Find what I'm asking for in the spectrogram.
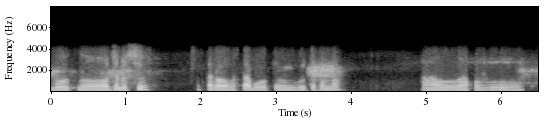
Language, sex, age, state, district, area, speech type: Odia, male, 45-60, Odisha, Sambalpur, rural, conversation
